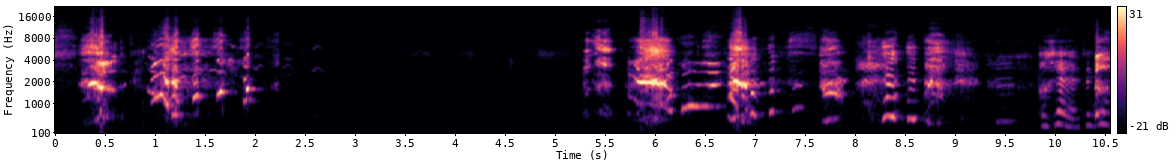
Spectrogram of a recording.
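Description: Sharp, abrupt voiced hiccup catches from two adults, mixed with laughter and a pause of quiet.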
